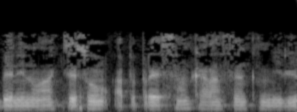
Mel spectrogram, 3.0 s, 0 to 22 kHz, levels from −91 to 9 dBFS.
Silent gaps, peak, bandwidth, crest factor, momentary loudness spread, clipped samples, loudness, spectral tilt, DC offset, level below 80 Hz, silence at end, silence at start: none; -10 dBFS; 8 kHz; 18 dB; 7 LU; under 0.1%; -29 LUFS; -4.5 dB/octave; under 0.1%; -56 dBFS; 0 s; 0 s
